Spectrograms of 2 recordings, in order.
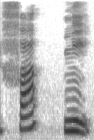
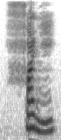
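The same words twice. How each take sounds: First: فا، ني said slowly as two separate beats; split into syllables. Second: Said in the usual way. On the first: Shown as a demonstration. Teacher to class, splitting funny into syllables slowly. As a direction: break funny into فا then ني, slowly. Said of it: "funny بيها مقطعين". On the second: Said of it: "بيها مقطعين".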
